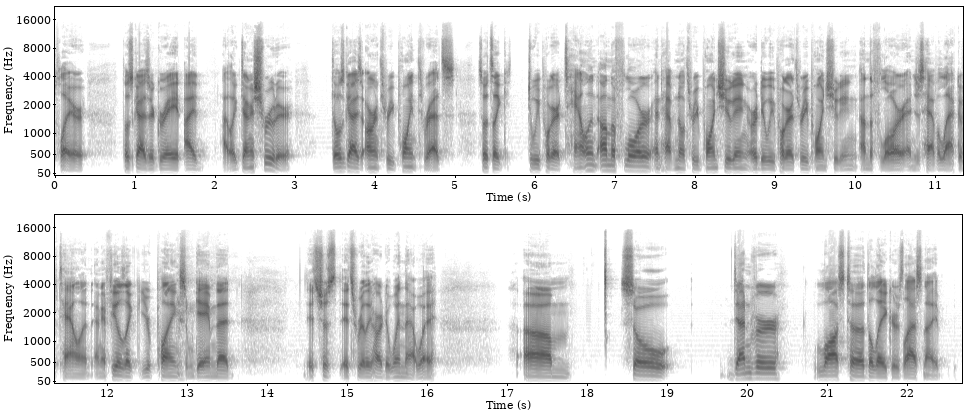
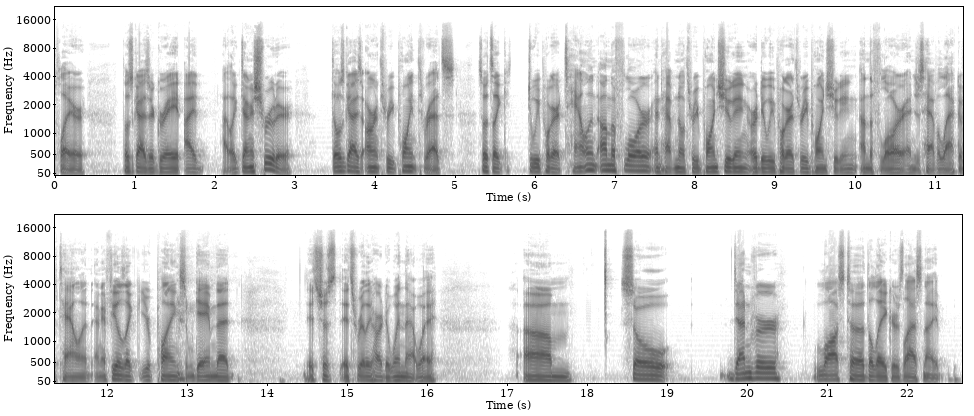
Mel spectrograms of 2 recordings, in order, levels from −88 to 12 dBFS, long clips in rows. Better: second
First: thin; very; fading below 550 Hz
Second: none

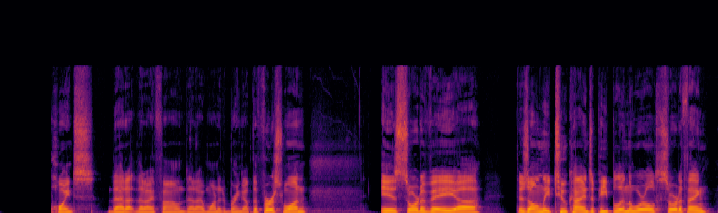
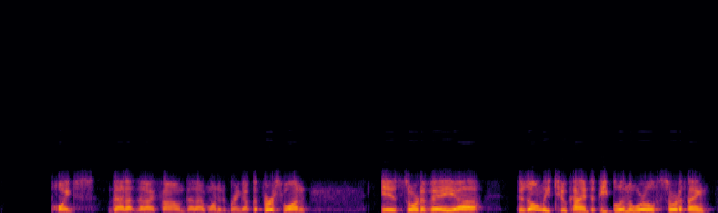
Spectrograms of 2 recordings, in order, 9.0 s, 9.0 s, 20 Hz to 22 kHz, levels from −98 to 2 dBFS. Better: first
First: none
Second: phone-call audio; poor line; nothing above 3.5 kHz

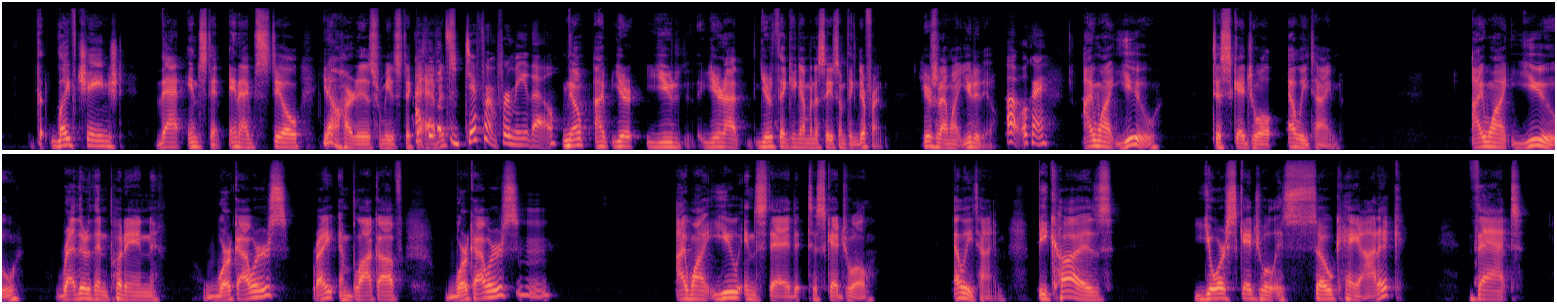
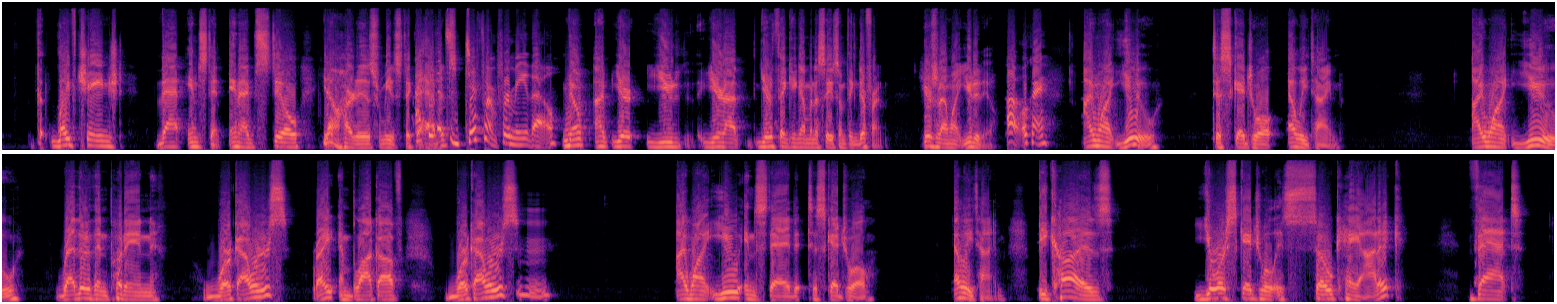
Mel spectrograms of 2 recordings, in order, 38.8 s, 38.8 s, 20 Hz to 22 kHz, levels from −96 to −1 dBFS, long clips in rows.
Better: first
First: none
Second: distortion; slight; 7% of the sound clipped

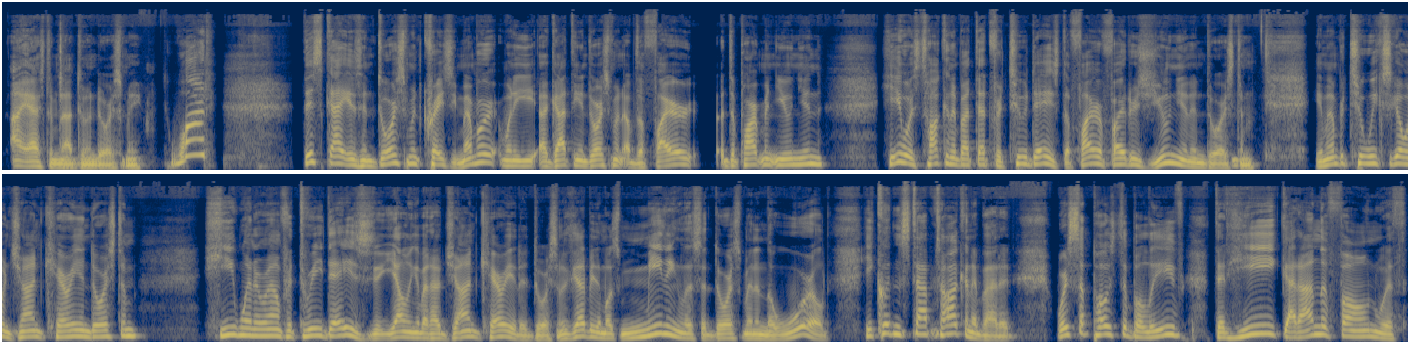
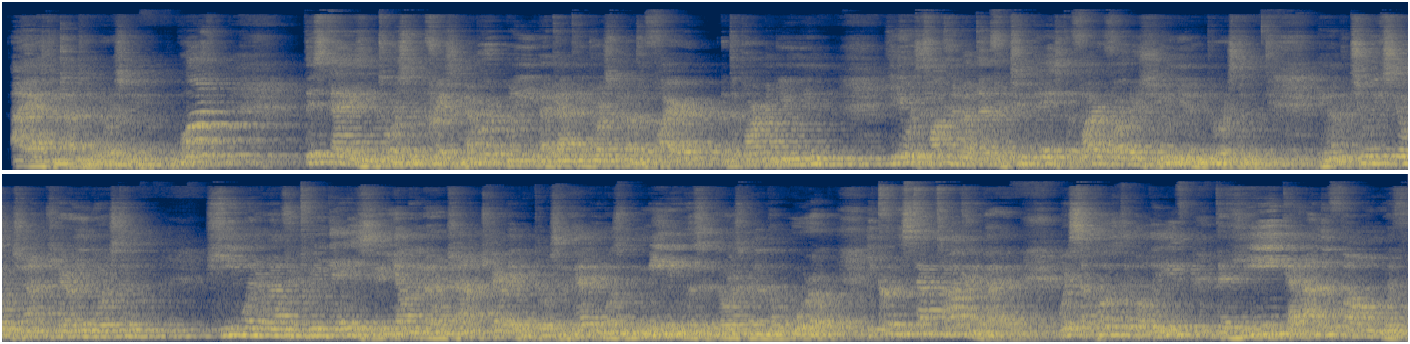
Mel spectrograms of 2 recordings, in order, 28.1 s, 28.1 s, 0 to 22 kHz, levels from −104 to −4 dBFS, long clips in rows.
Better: first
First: none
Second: off-mic speech; far // room echo; strong; dies away in 2.2 s

